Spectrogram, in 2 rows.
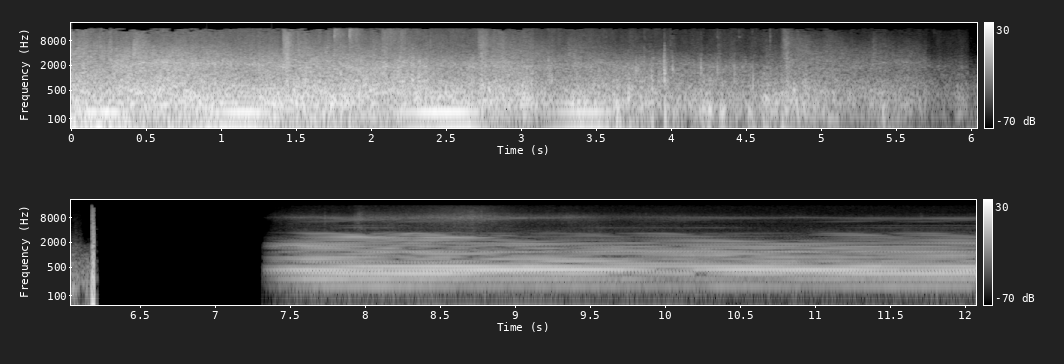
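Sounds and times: scattered crackles: 0.0 - 6.1
deep rumbling boom: 0.0 - 6.2.

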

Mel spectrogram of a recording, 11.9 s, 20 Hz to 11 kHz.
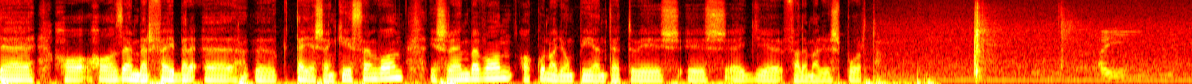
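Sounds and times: bow string snap: 9.7 - 11.0.

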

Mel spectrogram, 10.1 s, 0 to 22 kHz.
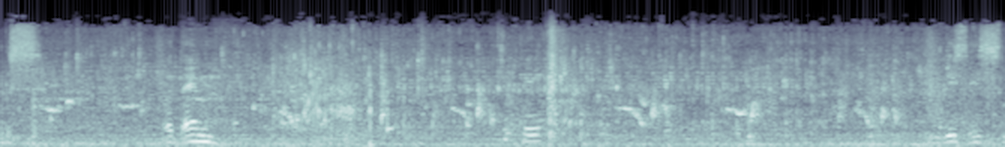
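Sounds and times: water splashing and trickling: 0.0 - 10.0.

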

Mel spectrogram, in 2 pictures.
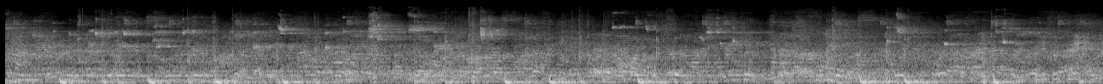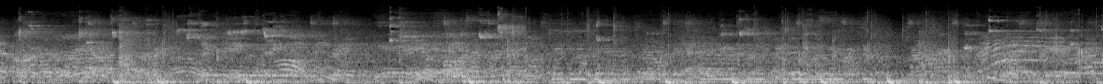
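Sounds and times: sneaker squeaks: 0.1 - 22.0
basketballs bouncing on wood floor: 4.2 - 6.7, 15.7 - 20.8.

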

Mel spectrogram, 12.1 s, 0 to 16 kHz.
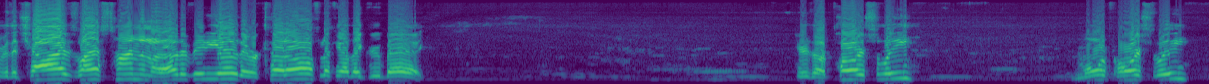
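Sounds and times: distant lawn mower engine: 0.0 - 12.0.

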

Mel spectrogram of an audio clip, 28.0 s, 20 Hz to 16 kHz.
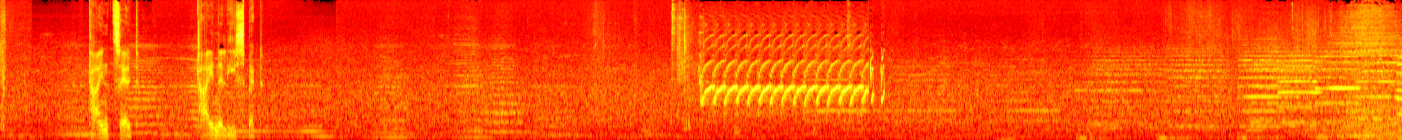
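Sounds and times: soft music: 0.0 - 13.8, 16.1 - 28.0
electronic warbling alarm: 14.0 - 17.7.

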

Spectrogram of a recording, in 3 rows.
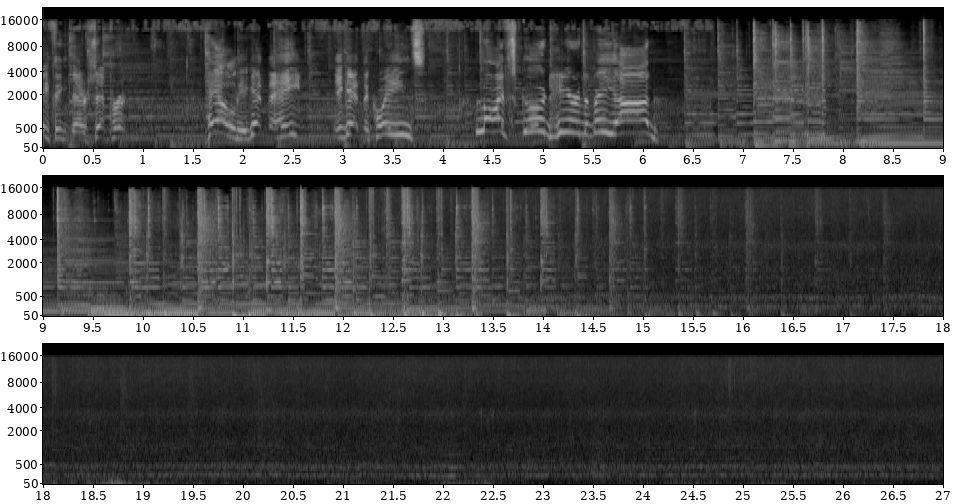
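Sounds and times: guitar music: 0.0 - 18.5
honey bees buzzing: 0.0 - 27.0.

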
